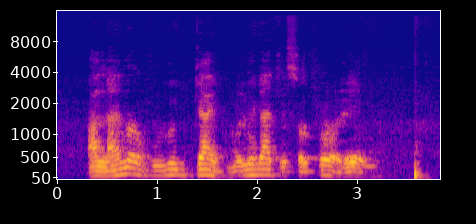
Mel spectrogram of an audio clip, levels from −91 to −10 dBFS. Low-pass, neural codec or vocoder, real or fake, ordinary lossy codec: 14.4 kHz; codec, 44.1 kHz, 3.4 kbps, Pupu-Codec; fake; none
